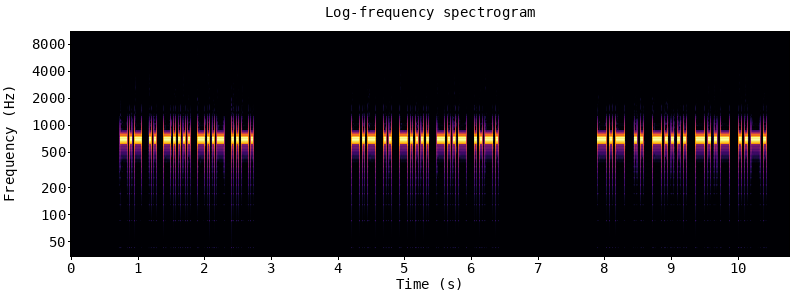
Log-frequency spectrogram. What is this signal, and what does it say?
Morse code, heard as a keyed tone, about 29 wpm, 700 Hz. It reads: KI6XF KI6XF KI6XF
